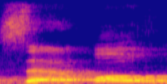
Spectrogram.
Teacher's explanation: Namun karena di sini huruf ro sebelumnya ada harokat fathah, yaitu o, se-or, maka jatuhnya huruf ro di sini mufakham atau tafkhim. Getarannya harus tebal.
